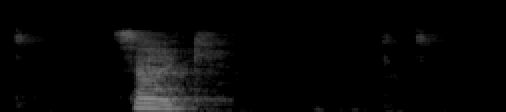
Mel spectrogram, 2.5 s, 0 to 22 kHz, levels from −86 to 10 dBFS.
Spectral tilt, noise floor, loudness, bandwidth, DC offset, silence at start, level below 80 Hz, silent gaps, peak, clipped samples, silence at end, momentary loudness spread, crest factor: -4.5 dB/octave; -84 dBFS; -41 LUFS; 7.6 kHz; under 0.1%; 0.05 s; -88 dBFS; none; -24 dBFS; under 0.1%; 0.4 s; 25 LU; 22 dB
